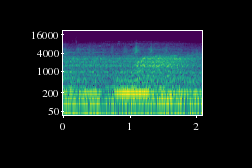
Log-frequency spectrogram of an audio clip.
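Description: Bright chiming game effects ring out as pieces match.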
